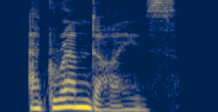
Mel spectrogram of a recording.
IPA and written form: ˈæɡrənˌdaɪz (aggrandize)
